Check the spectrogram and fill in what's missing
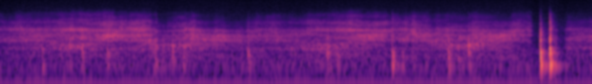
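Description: A small, rigid cardboard smartphone box lies flat, back side up, while nails and fingertips scratch and tap across it. A soft, steady papery scratching runs throughout with faint light ticks, then a few sharp, louder taps near the end that stop quickly.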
